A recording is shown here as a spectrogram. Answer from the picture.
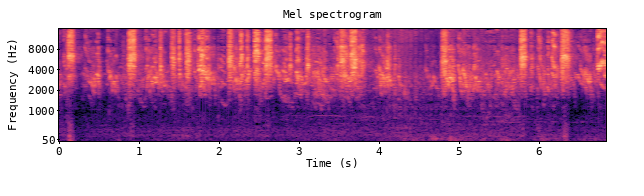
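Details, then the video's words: Budgerigars kept as a breeding pair give a steady stream of high, scratchy chirps and warbled chatter, rapid and overlapping throughout with little pause. "Cute Budgies Chirping Sounds"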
